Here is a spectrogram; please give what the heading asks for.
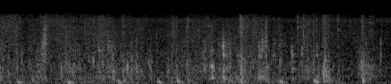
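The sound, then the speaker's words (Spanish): Hooves clip-clop as a muleteer's pack animals pass by, a faint, steady run of many uneven hoofbeats on the ground, heard alone without talk. “Un arriero pasa cerca de ellos.”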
